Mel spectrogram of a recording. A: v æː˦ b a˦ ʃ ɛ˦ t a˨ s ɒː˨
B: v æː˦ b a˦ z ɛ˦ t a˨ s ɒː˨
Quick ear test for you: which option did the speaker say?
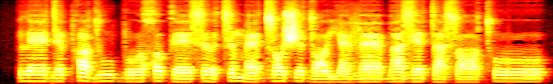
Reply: B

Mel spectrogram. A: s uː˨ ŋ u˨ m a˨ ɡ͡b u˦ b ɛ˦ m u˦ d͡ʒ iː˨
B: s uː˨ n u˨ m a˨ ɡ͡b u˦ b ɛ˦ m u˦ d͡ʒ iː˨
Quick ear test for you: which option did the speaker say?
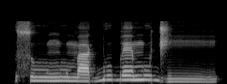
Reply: A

